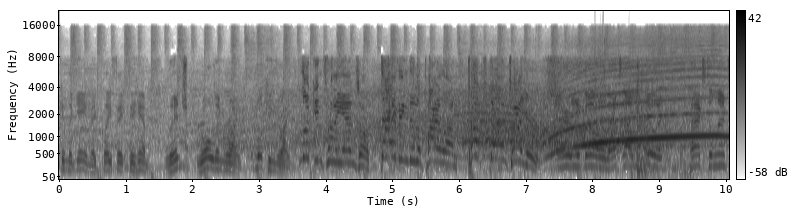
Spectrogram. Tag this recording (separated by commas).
Music, Speech, speech babble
